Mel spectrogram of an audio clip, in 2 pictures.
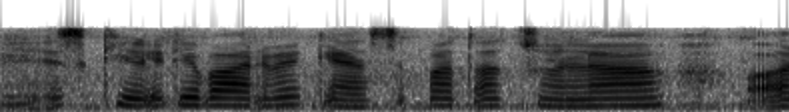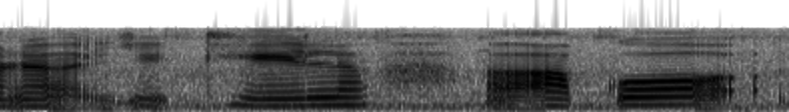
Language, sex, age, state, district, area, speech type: Urdu, female, 18-30, Uttar Pradesh, Gautam Buddha Nagar, urban, spontaneous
